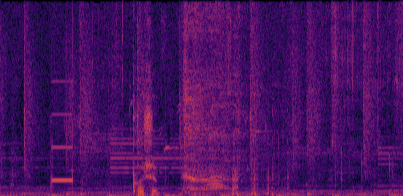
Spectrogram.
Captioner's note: laughs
